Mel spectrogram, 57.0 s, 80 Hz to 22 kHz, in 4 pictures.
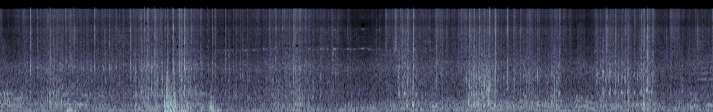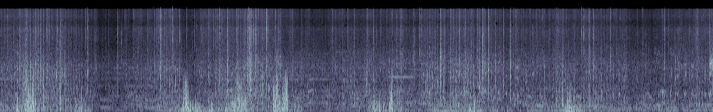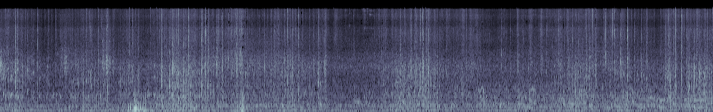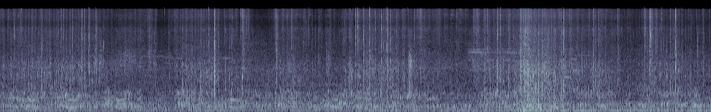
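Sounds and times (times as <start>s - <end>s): pigeons cooing: 0.0s - 57.0s
wing flaps: 0.3s - 6.4s, 7.8s - 57.0s.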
